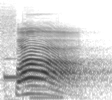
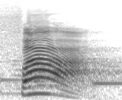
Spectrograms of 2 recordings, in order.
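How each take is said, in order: Both takes have the same delivery.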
